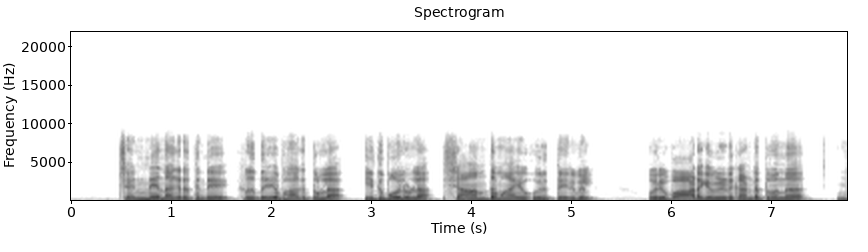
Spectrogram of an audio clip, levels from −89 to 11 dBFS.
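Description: At 6.11 s the speech briefly stalls into a smeared, held sound that fades for roughly 50 ms, then picks up at 6.19 s with about 40 ms of the utterance gone. This is a burst of packet loss: several consecutive packets never arrived in time, so the receiver stretched and faded the last good sound to cover the hole before skipping ahead. Through the Opus call path, the audio stays band-limited to about 8 kHz.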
